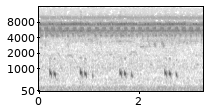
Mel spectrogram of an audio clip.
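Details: Lesser coucal singing, recorded 28 May 2020: short hollow hoots in clusters of two to three, falling slightly in pitch, repeated about every 0.7 seconds, against a steady high insect drone.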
